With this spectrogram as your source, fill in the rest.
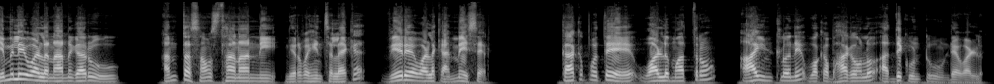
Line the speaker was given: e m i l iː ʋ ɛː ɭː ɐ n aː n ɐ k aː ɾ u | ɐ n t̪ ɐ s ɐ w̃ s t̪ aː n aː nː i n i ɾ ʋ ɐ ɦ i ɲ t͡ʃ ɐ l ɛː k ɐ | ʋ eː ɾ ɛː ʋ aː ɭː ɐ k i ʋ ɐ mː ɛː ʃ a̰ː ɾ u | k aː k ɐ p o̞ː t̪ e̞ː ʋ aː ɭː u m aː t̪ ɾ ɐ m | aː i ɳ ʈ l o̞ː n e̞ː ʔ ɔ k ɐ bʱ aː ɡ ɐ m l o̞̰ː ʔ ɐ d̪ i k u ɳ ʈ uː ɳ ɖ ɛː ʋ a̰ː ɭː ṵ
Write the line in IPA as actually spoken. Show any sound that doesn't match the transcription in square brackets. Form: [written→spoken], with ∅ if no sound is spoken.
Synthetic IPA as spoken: e m i l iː ʋ [ɛː→aː] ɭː ɐ n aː n ɐ [k→ɡ] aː ɾ u | ɐ n t̪ ɐ s ɐ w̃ s [t̪→t̪ʰ] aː n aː nː i n i ɾ ʋ ɐ ɦ i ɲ t͡ʃ ɐ l ɛː k ɐ | ʋ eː ɾ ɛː ʋ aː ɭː ɐ k i [ʋ→∅] ɐ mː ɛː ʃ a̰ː ɾ u | k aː k ɐ p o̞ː t̪ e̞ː ʋ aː ɭː u m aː t̪ ɾ ɐ m | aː i ɳ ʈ l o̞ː n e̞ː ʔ ɔ k ɐ bʱ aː ɡ ɐ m l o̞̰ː ʔ ɐ d̪ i k u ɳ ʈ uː ɳ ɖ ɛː ʋ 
